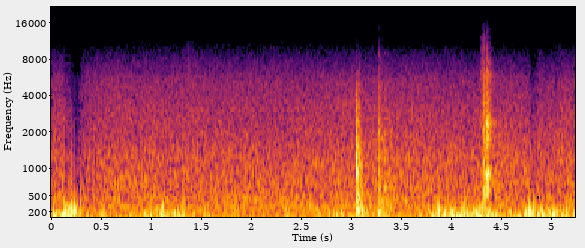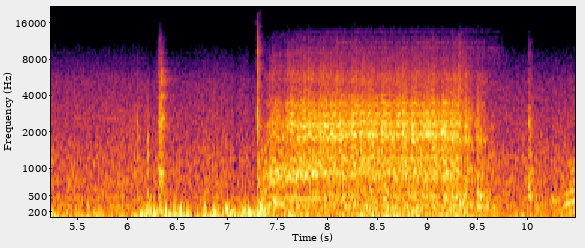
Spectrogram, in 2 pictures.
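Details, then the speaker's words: 1947 DeSoto that won't start, with a little gasoline squirted into the engine and ignition on: even, steady starter churning, turning over freely and trying to start without catching. Cranking is normal, so fuel and the rest are judged fine. "you see the engine cranks just fine i have the condition on see as you can hear it tries to start"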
